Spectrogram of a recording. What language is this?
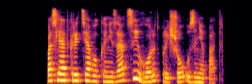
Belarusian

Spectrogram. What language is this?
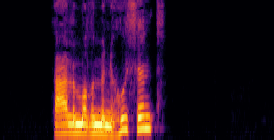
Kabyle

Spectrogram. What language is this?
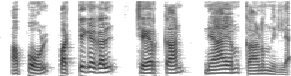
Malayalam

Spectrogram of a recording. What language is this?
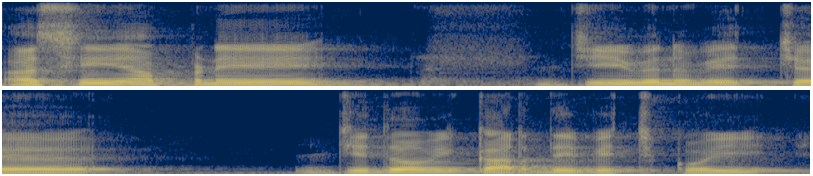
Punjabi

